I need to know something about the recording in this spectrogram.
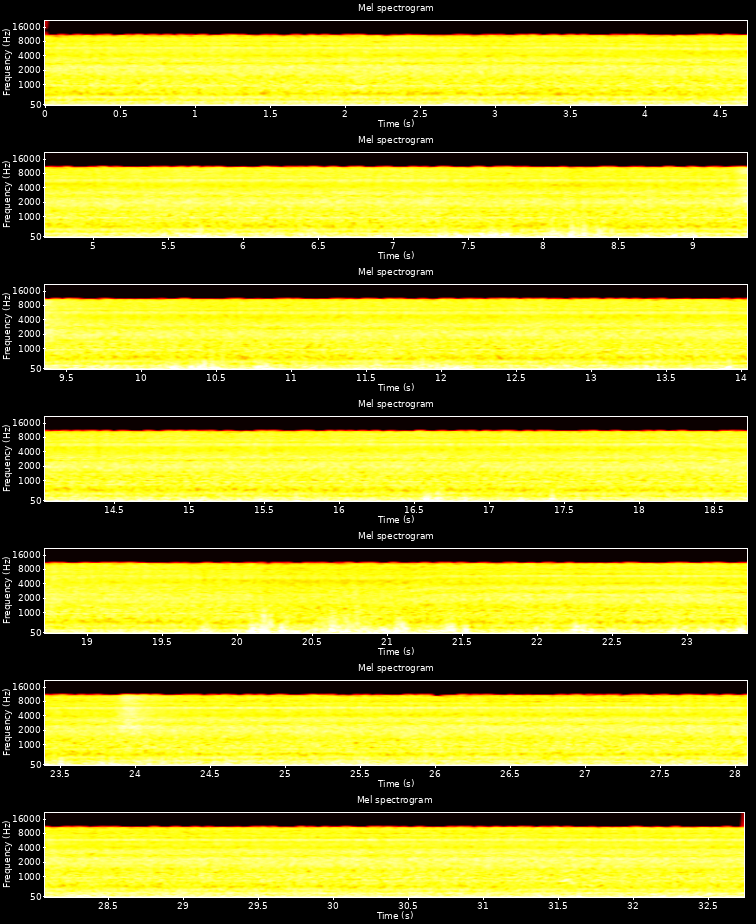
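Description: Mobile crane's diesel engine running steadily as it hoists a load, with brief louder rumbles about eight and twenty seconds in.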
